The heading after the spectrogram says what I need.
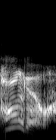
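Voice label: "Tango", English; JTAC; Alphabet; DCS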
